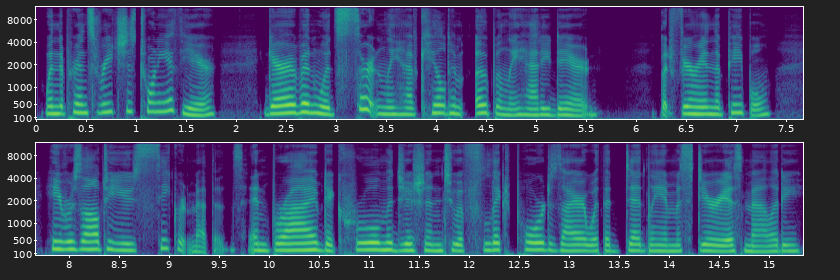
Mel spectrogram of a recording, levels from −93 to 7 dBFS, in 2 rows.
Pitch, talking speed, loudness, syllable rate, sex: 200 Hz, 165 wpm, -19 LUFS, 5.3 syllables/s, female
